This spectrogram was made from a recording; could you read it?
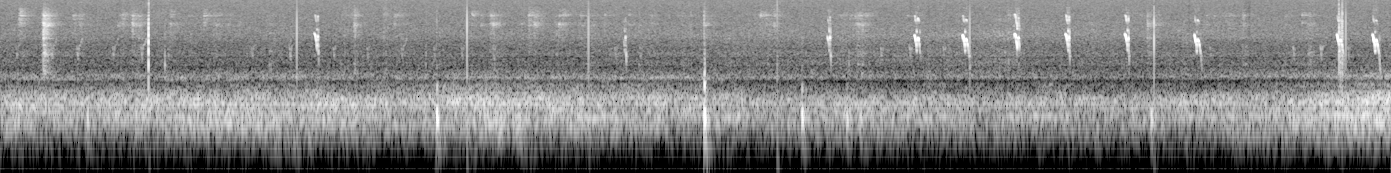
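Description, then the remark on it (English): A bird's chitter call: a quick, irregular series of short, high, thin chirps repeated throughout, fairly soft over a steady low background hum, with a few sharp clicks. “recording Chitter.”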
